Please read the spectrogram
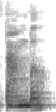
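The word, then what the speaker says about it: timbre: in music words september it is pronounced as timber describes the quality of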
